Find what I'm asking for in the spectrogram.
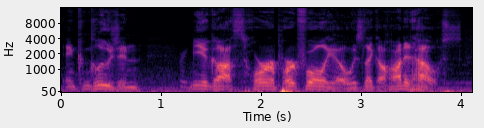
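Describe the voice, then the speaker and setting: A joking clown horror host, played by a man, trading teasing puns in scripted banter. His voice is bright and sharp with a gravelly edge, over faint background music. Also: mid-range voice, moderate pace. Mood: wisecracking. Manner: punny, teasing. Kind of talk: scripted comedic review banter.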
